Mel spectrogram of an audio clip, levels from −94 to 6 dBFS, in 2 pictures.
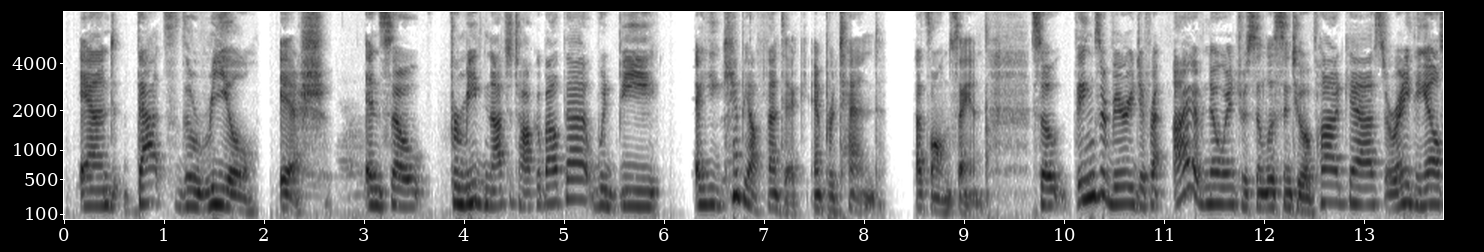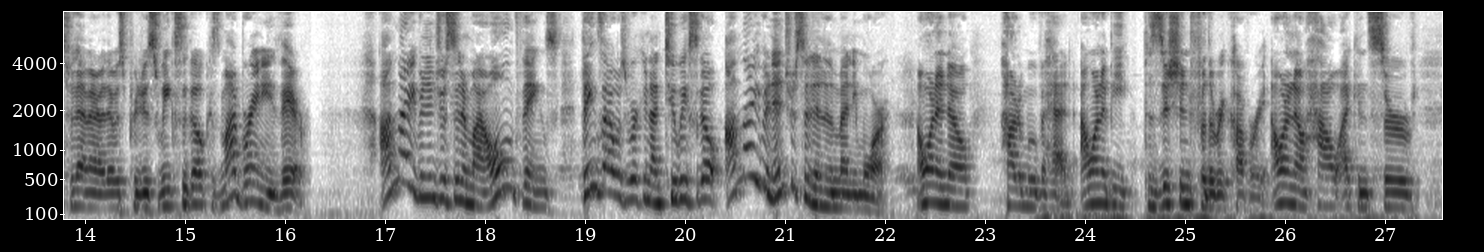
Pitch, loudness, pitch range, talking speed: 190 Hz, -12 LUFS, 165-215 Hz, 225 wpm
